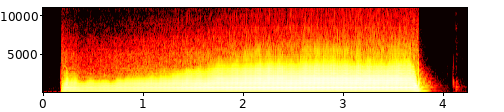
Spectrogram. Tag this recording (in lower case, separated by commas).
musical instrument, brass instrument, trumpet, music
